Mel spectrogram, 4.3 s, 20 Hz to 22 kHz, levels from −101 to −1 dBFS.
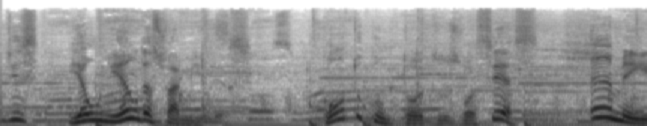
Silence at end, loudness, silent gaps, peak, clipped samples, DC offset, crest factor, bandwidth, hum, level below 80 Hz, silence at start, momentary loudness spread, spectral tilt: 0 s; -20 LUFS; none; -6 dBFS; under 0.1%; under 0.1%; 14 dB; 16 kHz; none; -42 dBFS; 0 s; 14 LU; -6 dB/octave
